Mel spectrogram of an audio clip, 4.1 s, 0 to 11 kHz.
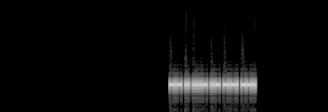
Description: Morse code, heard as a keyed tone, about 78 wpm, 700 Hz. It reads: KI4UCZ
